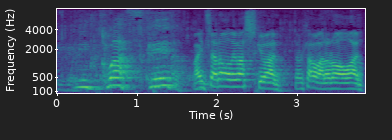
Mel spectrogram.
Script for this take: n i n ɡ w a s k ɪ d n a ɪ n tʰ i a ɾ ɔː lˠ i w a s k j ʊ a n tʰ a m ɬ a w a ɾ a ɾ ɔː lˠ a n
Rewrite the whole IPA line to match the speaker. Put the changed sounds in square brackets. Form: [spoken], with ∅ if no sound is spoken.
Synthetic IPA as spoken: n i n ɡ w a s k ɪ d [m] a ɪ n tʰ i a ɾ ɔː lˠ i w a s k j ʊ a n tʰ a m ɬ a w a ɾ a ɾ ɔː lˠ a n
